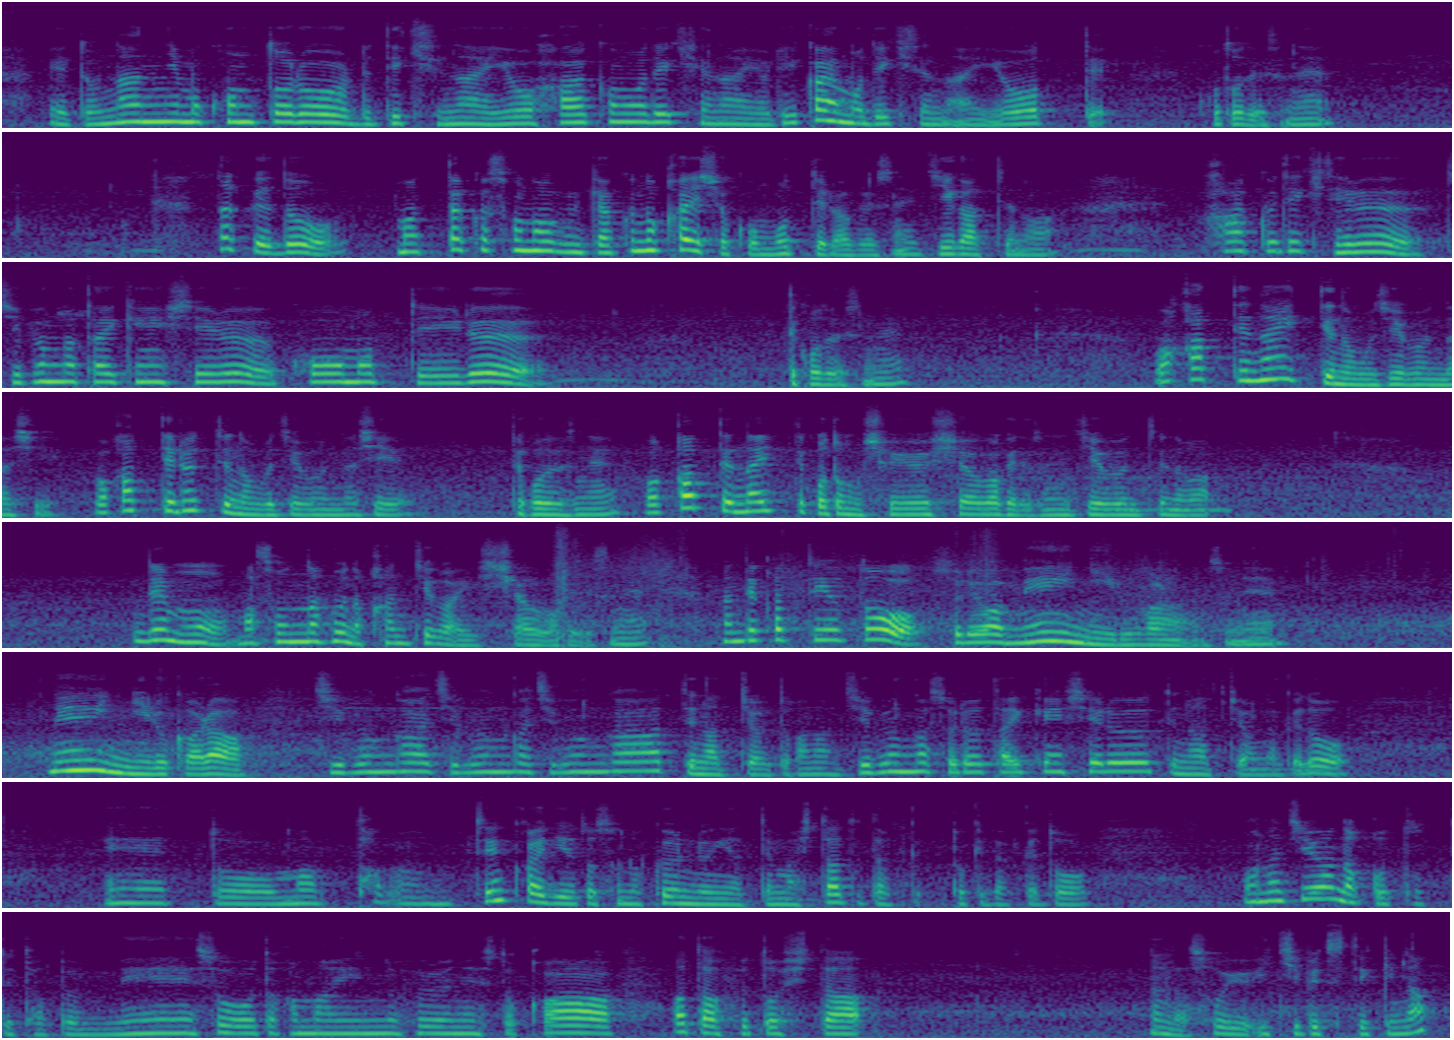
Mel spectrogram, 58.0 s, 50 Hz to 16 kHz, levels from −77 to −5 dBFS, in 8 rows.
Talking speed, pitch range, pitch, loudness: 365 characters per minute, 170-240 Hz, 200 Hz, -29 LUFS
